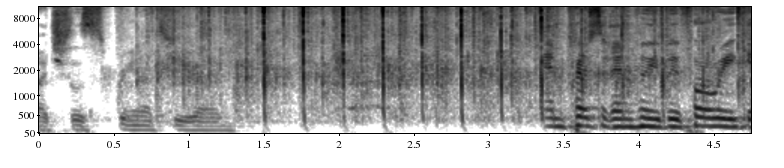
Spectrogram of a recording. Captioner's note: audience applauding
